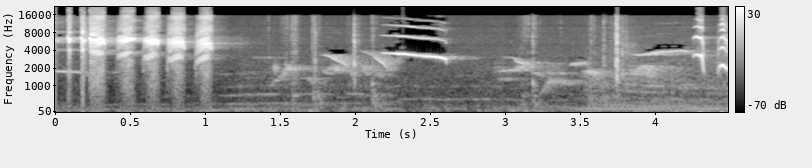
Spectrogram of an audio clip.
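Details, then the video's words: White-rumped shama fighting song meant to provoke other shamas: a burst of rapid loud high chips, then varied whistled slurs and descending sweeps with scattered sharp notes. "KICAUAN GACOR FIGHTER MENAIKAN EMOSI"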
